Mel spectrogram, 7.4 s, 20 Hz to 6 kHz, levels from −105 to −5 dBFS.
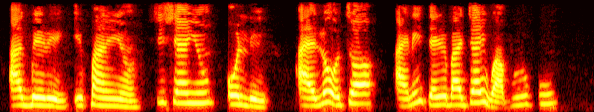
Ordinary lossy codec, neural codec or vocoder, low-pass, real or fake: AAC, 48 kbps; none; 5.4 kHz; real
